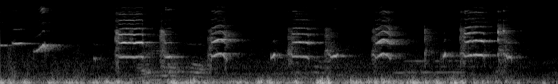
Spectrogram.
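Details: Happy pet cockatiel singing: bright harmonic chirps and short whistled notes, several per second, some rising, over a steady low rumble of room noise.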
